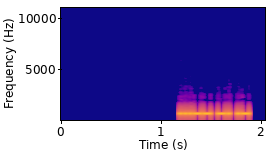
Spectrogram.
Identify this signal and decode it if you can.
Morse code, heard as a keyed tone, about 50 wpm, 700 Hz. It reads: 3NA
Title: Common Cut Numbers - 3-Digit 50wpm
